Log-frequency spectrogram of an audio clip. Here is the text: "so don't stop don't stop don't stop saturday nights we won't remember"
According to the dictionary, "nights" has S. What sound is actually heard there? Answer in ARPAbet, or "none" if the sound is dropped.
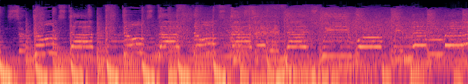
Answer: none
